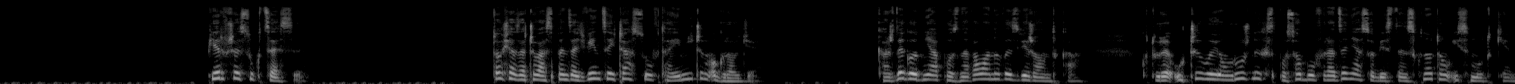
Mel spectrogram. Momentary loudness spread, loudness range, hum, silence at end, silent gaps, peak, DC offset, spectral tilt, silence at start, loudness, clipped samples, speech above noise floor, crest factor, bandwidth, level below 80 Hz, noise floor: 12 LU; 3 LU; none; 0 s; none; -16 dBFS; under 0.1%; -3 dB/octave; 0.1 s; -34 LUFS; under 0.1%; 39 dB; 20 dB; 16 kHz; -70 dBFS; -73 dBFS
